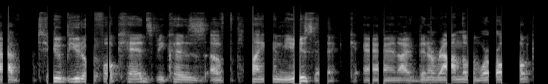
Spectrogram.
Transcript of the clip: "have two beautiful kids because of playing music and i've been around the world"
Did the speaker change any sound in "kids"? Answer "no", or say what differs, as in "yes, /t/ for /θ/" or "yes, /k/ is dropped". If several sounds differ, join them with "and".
no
